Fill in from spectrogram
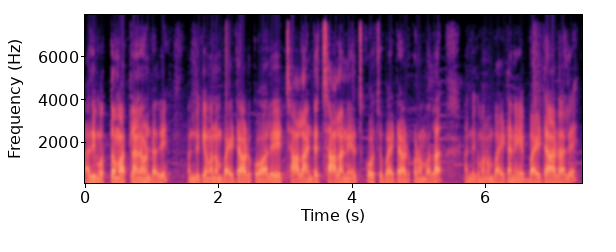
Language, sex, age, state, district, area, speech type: Telugu, male, 18-30, Telangana, Medchal, urban, spontaneous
